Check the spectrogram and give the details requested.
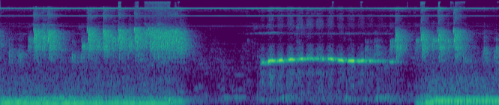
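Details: Bar-winged prinia, a young bird starting to sing, used for training magpie robins, kacer and green leafbirds; fast buzzy high-pitched trills in two bursts separated by a long even whistle, over a steady low drone.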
